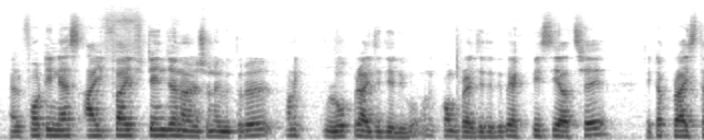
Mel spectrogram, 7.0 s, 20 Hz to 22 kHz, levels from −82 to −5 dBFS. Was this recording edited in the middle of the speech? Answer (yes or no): no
